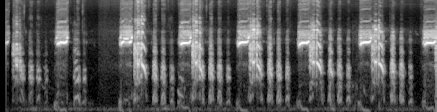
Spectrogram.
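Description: A francolin gives loud, harsh, grating phrases of clipped notes with a shrill high start, repeated steadily about every three-quarters of a second.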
